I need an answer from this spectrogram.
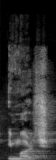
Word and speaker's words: immerge: इमर्ज, इमर्ज, दोनों words के pronunciation same है।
